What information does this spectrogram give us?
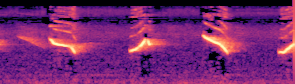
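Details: A Red-cowled cardinal (Paroaria dominicana) sings clear whistled slurs, alternating falling and rising notes, about one every three-quarters of a second, against a quiet background.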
